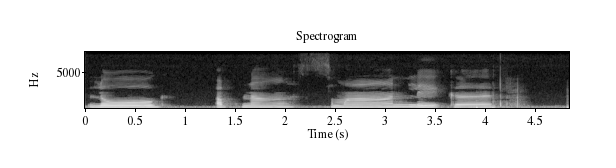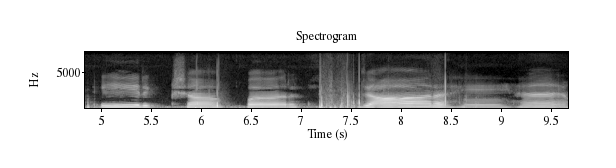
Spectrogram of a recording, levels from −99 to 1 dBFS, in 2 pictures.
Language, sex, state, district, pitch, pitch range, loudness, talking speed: Hindi, female, Punjab, Fazilka, 200 Hz, 190-215 Hz, -19 LUFS, 55 wpm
